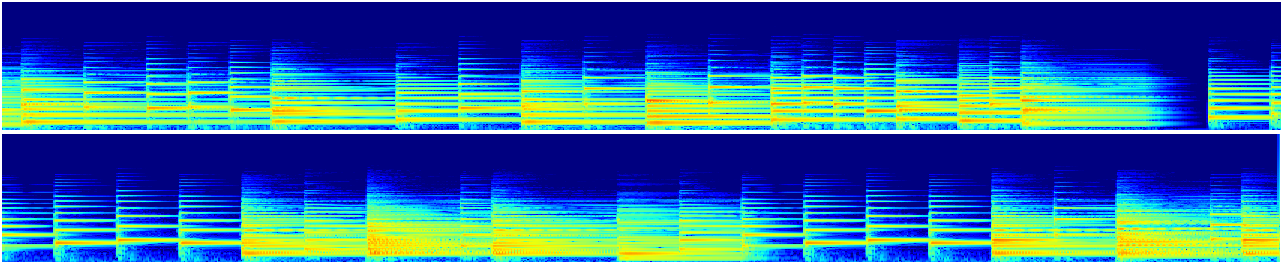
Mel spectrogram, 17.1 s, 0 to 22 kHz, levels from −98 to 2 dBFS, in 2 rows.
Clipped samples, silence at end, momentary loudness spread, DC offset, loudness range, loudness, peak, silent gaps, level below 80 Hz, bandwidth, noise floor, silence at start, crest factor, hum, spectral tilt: under 0.1%; 0 s; 8 LU; under 0.1%; 5 LU; -27 LUFS; -8 dBFS; none; -64 dBFS; 6.2 kHz; -47 dBFS; 0 s; 18 dB; none; -8.5 dB/octave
